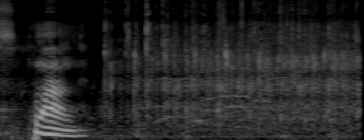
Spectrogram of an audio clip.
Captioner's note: applause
